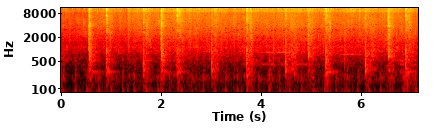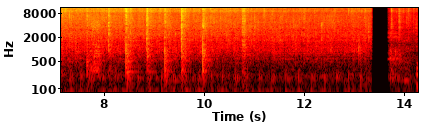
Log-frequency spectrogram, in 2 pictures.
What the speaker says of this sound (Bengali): এটাকে একটু ভেজে নেবো এখানে রসুন পেঁয়াজের সঙ্গে।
